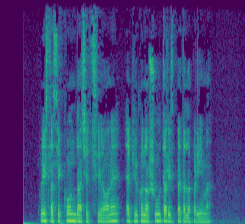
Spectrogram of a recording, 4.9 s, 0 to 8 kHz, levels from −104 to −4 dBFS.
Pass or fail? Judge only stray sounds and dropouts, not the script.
pass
